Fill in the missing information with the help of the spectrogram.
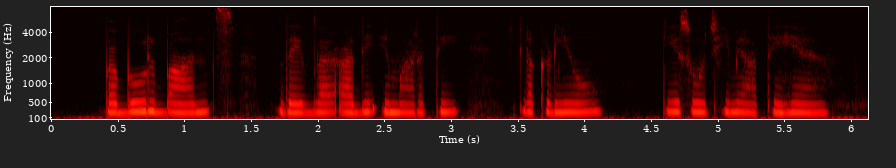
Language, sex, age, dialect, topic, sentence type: Hindi, female, 51-55, Garhwali, agriculture, statement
